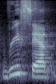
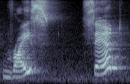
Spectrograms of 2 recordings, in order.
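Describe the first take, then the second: First: The first syllable sounds like 'reese'. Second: The first syllable sounds like 'rice'. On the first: This is how the speaker has always said it. "In my brain, it's always been Reese sand" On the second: This is how other people say it. "people have been saying rice sand"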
